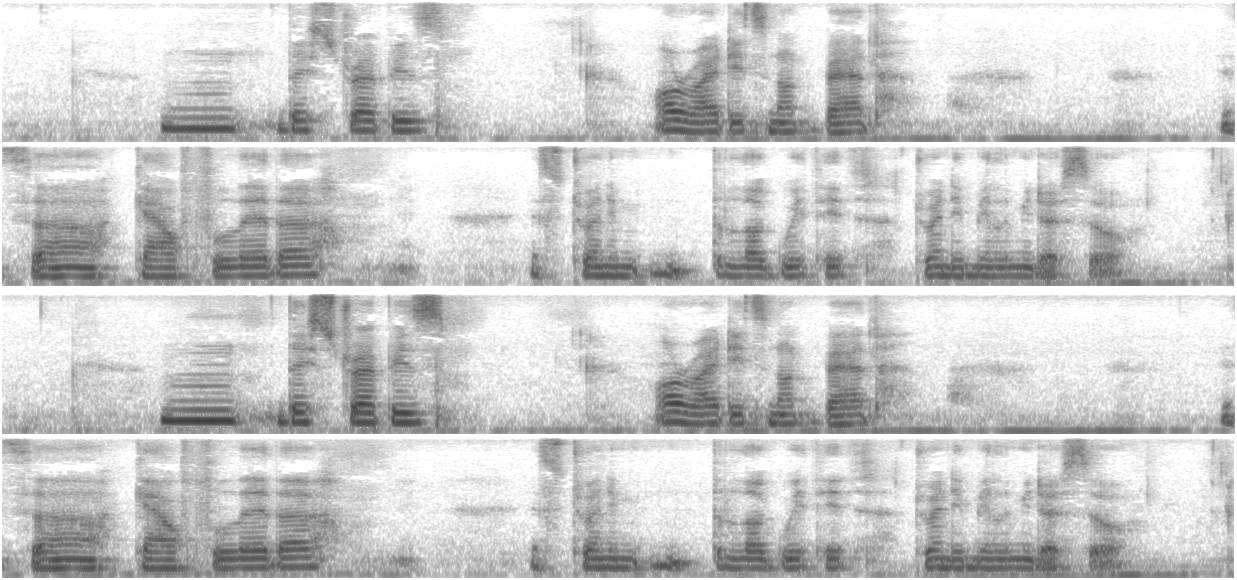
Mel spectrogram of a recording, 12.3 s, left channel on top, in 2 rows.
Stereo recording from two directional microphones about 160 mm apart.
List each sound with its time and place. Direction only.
0.9 s speech: 10° right (ahead or behind)
2.9 s speech: 25° left (ahead or behind)
6.0 s speech: 25° left (ahead or behind)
